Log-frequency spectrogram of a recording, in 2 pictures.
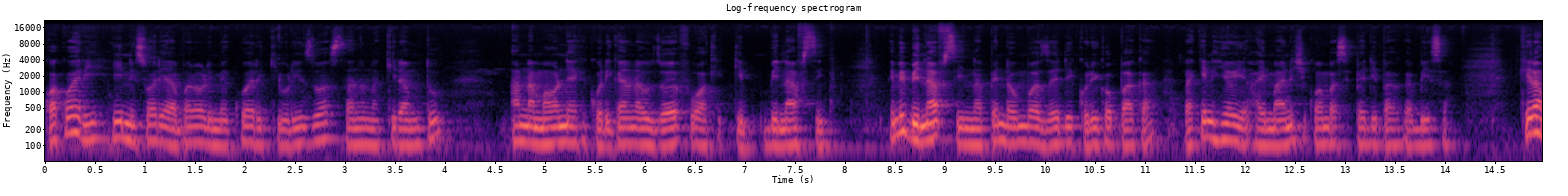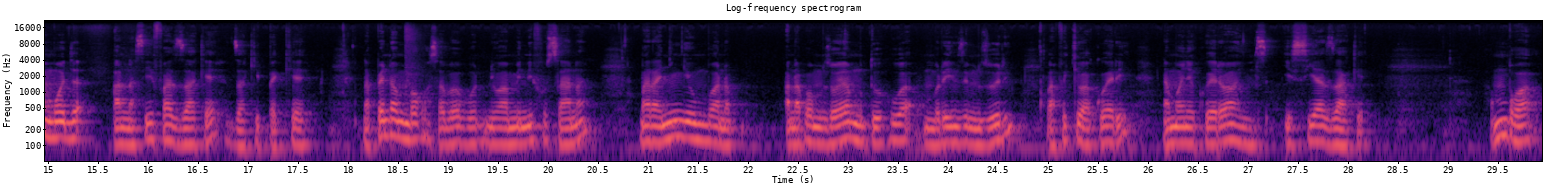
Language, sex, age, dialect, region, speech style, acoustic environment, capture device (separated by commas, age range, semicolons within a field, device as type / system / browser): Swahili, male, 18-24, Kenya - Nairobi Sheng-influenced, Kenya, relaxed, silence, desktop / Windows / Chrome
